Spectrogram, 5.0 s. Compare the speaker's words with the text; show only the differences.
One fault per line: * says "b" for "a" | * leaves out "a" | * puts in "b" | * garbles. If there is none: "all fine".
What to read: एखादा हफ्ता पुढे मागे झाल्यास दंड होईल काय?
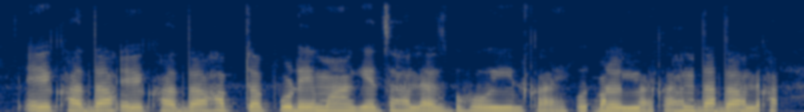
* puts in "एखादा"
* leaves out "दंड"
* garbles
